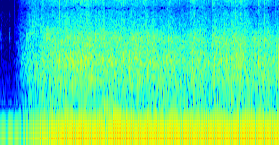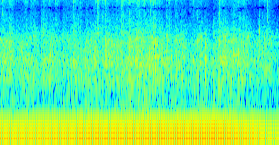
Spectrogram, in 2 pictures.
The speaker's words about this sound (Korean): 네, 미군 장병들의 지금 박수 소리를 들으셨는데요. 예. 한국 대통령이 미 대통령을 이렇게 미군 기지에서 맞이한 건 사상 처음이었습니다.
